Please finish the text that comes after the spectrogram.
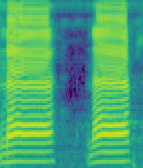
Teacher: panjangnya fathah bertemu Alif sepanjang dua harakat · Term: Mad thii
